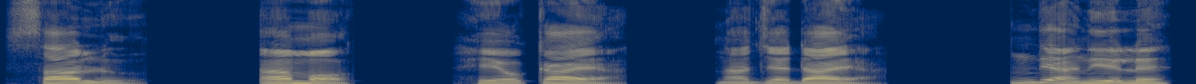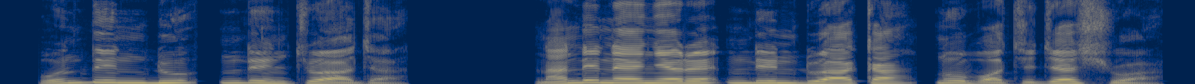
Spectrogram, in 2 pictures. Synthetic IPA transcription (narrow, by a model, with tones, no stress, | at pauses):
sa˦lṵ˨ | a˦mɔ˨k̚ | he˨o˨ka˦ja̰˨ | na˨d͡ʒe˨da˦ja̰˨ | n̩˦dɪ˦a˨niː˦le˦ | b̥ʊ˨n̩˦dɪ˦n̩˦du˦n̩˦dɪ˦n̩˨t͡ʃʊ˦a˨d͡ʒa̰˨ | na˨n̩˦dɪ˦ne˨ɲe˦ɾe˦n̩˦dɪ˦n̩˦du˦a˦ka˦nʊ˦bɔ˨t͡ʃɪ˨d͡ʒe˦ʃu˨a̰˨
